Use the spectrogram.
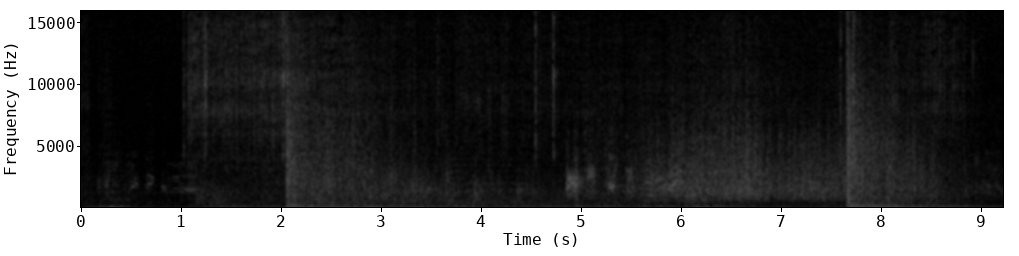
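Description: Gunfire and explosions from the Company of Heroes 2 battle rumble continuously, with sharp bursts breaking through at moments, while a commentator's voice talks over the din.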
